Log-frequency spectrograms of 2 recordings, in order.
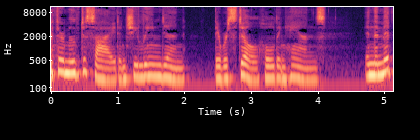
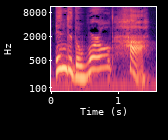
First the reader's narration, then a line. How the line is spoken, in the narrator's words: she said, and she laughed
